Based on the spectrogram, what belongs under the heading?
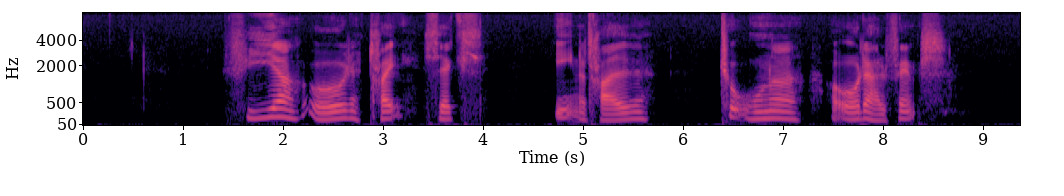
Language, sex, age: Danish, male, 61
